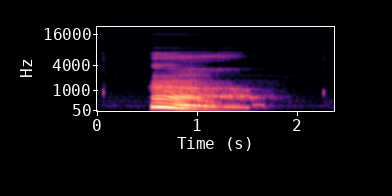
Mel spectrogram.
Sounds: Sigh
